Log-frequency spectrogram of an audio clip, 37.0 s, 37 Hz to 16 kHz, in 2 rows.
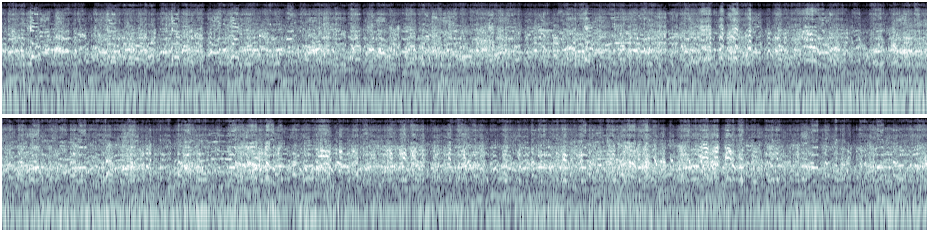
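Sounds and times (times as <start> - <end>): chickens clucking: 0.0 - 37.0.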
